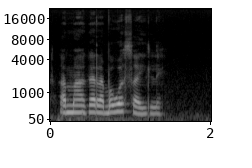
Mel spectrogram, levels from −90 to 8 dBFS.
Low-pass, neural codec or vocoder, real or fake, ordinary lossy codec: none; vocoder, 44.1 kHz, 128 mel bands every 512 samples, BigVGAN v2; fake; none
